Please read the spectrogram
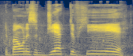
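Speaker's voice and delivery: slow, drawn-out bad Brooklyn accent. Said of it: "I can't do a Brooklyn accent".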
